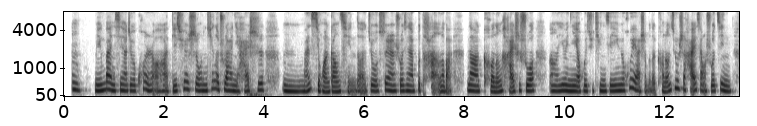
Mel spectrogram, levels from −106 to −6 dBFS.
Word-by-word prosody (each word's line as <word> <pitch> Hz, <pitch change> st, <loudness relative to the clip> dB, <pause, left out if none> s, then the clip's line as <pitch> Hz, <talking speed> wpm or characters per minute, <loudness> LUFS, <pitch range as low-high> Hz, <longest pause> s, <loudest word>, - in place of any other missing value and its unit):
嗯， 235 Hz, -3 st, +1 dB, 0.3 s
明 210 Hz, +2 st, +4 dB
白 250 Hz, -1 st, +4 dB
你 210 Hz, -, +3 dB
现 215 Hz, +1 st, +1 dB
在 205 Hz, -, +1 dB
这 205 Hz, 0 st, -1 dB
个 200 Hz, -, 0 dB
困 245 Hz, +2 st, -2 dB
扰 225 Hz, +1 st, -2 dB
哈。 195 Hz, 0 st, -3 dB
的 195 Hz, 0 st, -1 dB
确 255 Hz, +6 st, -1 dB
是， 245 Hz, -2 st, -3 dB
我 210 Hz, -, +2 dB
能 210 Hz, -, +3 dB
听 240 Hz, +7 st, -4 dB
得 255 Hz, -3 st, -1 dB
出 245 Hz, 0 st, -4 dB
来 215 Hz, -2 st, +3 dB
你 195 Hz, -, +3 dB
还 190 Hz, +1 st, -3 dB
是， 230 Hz, +3 st, -2 dB, 0.4 s
嗯， 185 Hz, -2 st, +3 dB
蛮 195 Hz, +5 st, +2 dB
喜 235 Hz, -6 st, +4 dB
欢 170 Hz, -3 st, +1 dB
钢 175 Hz, 0 st, +1 dB
琴 190 Hz, +1 st, -3 dB
的。 195 Hz, +1 st, -4 dB
就 200 Hz, -1 st, 0 dB
虽 195 Hz, +4 st, +1 dB
然 200 Hz, -1 st, +3 dB
说 200 Hz, -1 st, -1 dB
现 205 Hz, 0 st, +1 dB
在 195 Hz, -, +2 dB
不 195 Hz, +3 st, -3 dB
弹 -, -, -6 dB
了 185 Hz, 0 st, 0 dB
吧， 185 Hz, -, -2 dB, 0.3 s
那 200 Hz, -3 st, +4 dB
可 185 Hz, -1 st, -3 dB
能 170 Hz, +3 st, +2 dB
还 205 Hz, -, -1 dB
是 200 Hz, +3 st, -4 dB
说， 205 Hz, 0 st, +2 dB, 0.3 s
嗯， 195 Hz, 0 st, 0 dB
因 205 Hz, +1 st, +4 dB
为 205 Hz, -, +5 dB
你 195 Hz, 0 st, +5 dB
也 175 Hz, -, +2 dB
会 195 Hz, +1 st, -1 dB
去 195 Hz, +1 st, -9 dB
听 200 Hz, -1 st, 0 dB
一 -, -, +2 dB
些 195 Hz, 0 st, 0 dB
音 200 Hz, +1 st, +4 dB
乐 210 Hz, -, +3 dB
会 290 Hz, +4 st, -1 dB
啊 225 Hz, -3 st, +1 dB
什 190 Hz, +1 st, -7 dB
么 220 Hz, -, -10 dB
的， 215 Hz, -, -6 dB
可 185 Hz, -, -5 dB
能 170 Hz, +5 st, 0 dB
就 290 Hz, +6 st, 0 dB
是 255 Hz, -, -3 dB
还 225 Hz, -1 st, 0 dB
想 210 Hz, -3 st, -3 dB
说， 195 Hz, 0 st, -2 dB
尽 195 Hz, -2 st, +1 dB
200 Hz, 315 characters per minute, -24 LUFS, 195-220 Hz, 0.4 s, 为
